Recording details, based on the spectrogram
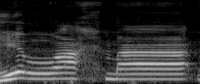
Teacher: میم کو ایک الف کے برابر کھینچ کے پڑھیں گے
